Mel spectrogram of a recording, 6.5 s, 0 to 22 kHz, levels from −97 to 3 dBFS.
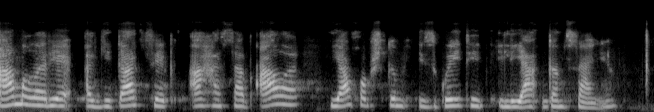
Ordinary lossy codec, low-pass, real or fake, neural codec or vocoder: Opus, 16 kbps; 7.2 kHz; fake; codec, 16 kHz, 16 kbps, FreqCodec, smaller model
